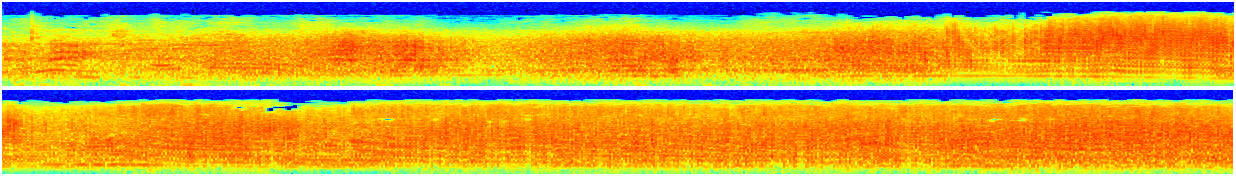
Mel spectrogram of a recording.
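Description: Race car engines roar loudly as cars speed past, their pitch sliding down.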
